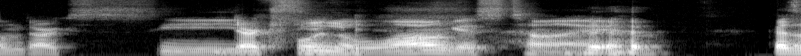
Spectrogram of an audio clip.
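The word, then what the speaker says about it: Darkseid: also thought it was dark seed yeah because it's SE right it's it's in the comic it's um yeah SE yeah it's it's not spelled phonetically the way you would spell dark side it it looks like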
